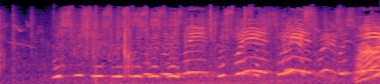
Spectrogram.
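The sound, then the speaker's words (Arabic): Baby birds scream from the nest as a fox approaches the nests and eats the chicks, in a rapid, overlapping burst of shrill, high chirps, loud, rising to a more frantic pitch near the end. “أيها الثعلب، أين أنت؟ لماذا تصرخ الأفراخ؟”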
